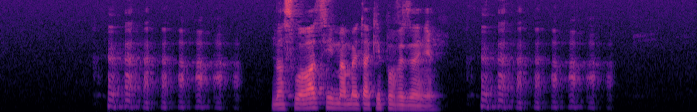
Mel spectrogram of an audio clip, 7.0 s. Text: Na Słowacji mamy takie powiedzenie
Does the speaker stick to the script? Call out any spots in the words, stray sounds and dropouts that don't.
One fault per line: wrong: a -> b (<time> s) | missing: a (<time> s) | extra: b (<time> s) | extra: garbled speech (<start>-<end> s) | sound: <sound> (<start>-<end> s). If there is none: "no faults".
sound: laugh (0.9-2.5 s)
sound: laugh (4.7-6.2 s)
